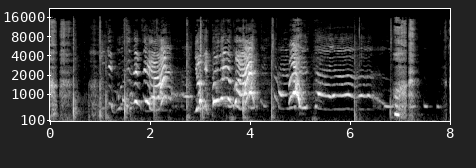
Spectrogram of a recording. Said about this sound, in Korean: 아이 울음소리 같은데?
